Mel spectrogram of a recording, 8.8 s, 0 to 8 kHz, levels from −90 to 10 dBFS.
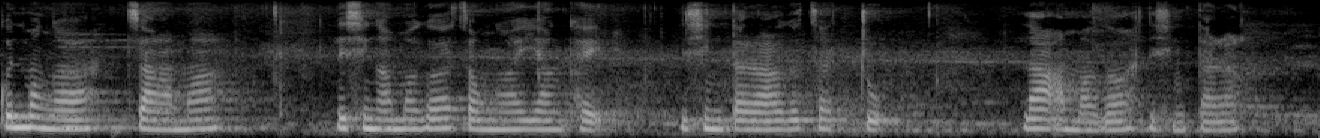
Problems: none marked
